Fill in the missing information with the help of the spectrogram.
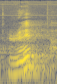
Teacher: sometimes it may be pronounced with some aspiration like rip, and sometimes it may be pronounced with voice, it may become voiced.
